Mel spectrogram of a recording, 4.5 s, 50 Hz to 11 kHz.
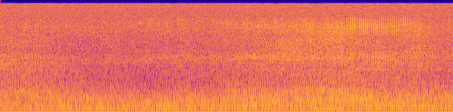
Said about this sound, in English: White flag for Verano. Riding what appears to be a 450 Yamaha. Followed by a Honda 4-stroke.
